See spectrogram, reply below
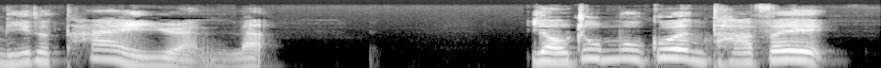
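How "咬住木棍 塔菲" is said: loud, raised-pitch call; shouting. A narrator's reading. Boater to the dog drifting away, shouting. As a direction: shout the instruction high and loud. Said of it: "划船的人喊".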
